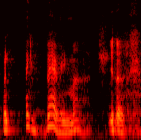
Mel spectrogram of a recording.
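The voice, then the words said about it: Posh Oxford English accent. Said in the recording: “Instead of putting on my West Country accent where I'm from, I put on my best Oxford accent.”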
